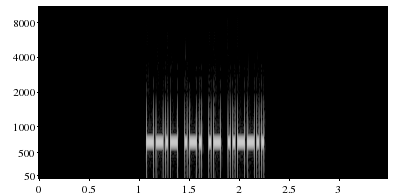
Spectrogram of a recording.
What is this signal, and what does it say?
Morse code, heard as a keyed tone, about 48 wpm, 700 Hz. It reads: QRA?
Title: Q-Codes 50wpm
